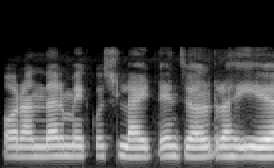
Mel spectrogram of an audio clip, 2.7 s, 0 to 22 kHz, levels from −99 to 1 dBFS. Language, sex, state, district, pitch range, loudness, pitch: Hindi, female, Jharkhand, Deoghar, 195-205 Hz, -17 LUFS, 200 Hz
